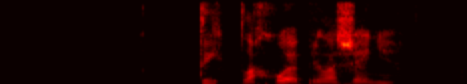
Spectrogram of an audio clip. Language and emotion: Russian, angry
